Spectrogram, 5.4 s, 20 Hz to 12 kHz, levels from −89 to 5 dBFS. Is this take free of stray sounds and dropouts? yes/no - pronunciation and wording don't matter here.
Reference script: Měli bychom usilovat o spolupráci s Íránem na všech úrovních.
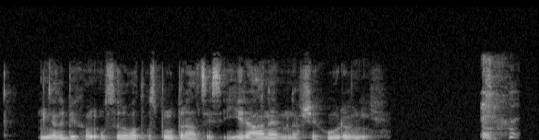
no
